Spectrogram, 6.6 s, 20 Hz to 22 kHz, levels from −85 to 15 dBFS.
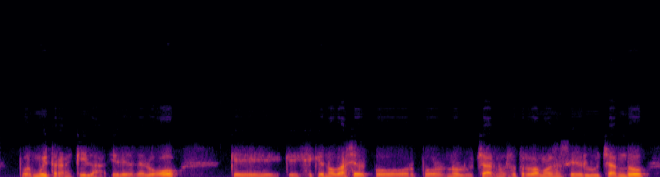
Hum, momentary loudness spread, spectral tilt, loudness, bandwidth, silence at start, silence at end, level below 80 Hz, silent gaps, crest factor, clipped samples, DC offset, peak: none; 9 LU; -9.5 dB/octave; -22 LUFS; 4.3 kHz; 0.2 s; 0.1 s; -60 dBFS; none; 20 dB; under 0.1%; under 0.1%; -2 dBFS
